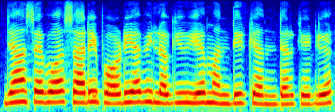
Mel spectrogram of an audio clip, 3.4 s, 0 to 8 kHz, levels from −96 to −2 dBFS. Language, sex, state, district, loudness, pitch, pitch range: Hindi, female, Himachal Pradesh, Shimla, -12 LUFS, 260 Hz, 240-275 Hz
